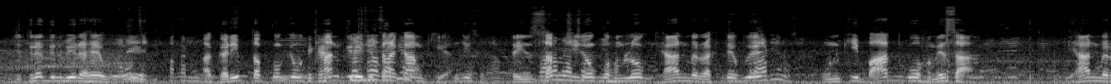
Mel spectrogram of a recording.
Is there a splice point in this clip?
yes; 1 cut; at 1.3 s

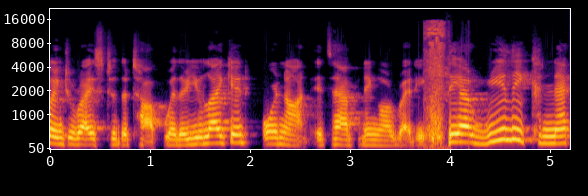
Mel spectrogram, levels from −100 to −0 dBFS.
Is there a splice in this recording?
yes; 1 cut; at 4.0 s

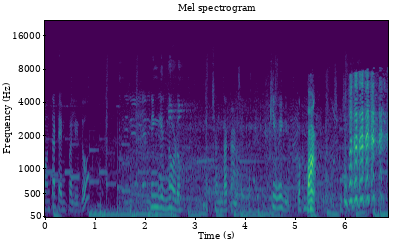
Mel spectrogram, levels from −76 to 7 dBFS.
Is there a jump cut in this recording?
yes; 1 cut; at 1.5 s

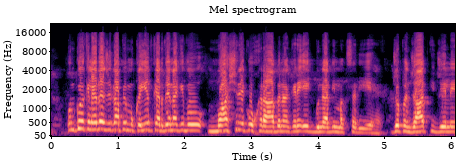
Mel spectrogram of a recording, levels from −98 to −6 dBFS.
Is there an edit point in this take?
yes; 1 cut; at 5.1 s

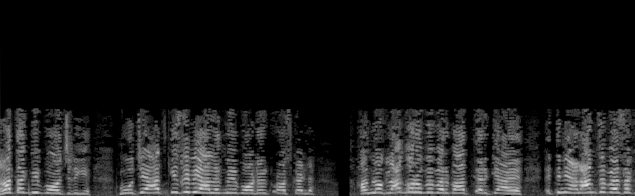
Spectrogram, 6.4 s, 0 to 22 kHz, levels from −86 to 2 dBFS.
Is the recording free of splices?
no; 1 cut; at 3.4 s

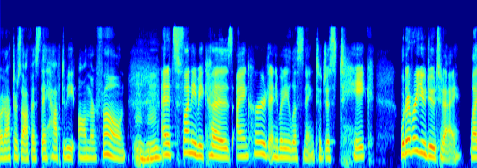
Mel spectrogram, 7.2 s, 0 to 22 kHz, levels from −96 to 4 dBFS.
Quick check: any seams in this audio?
no; 0 cuts

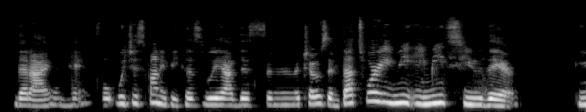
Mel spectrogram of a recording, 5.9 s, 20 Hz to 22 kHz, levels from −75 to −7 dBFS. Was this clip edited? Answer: yes; 2 cuts; at 1.0 s, 3.4 s

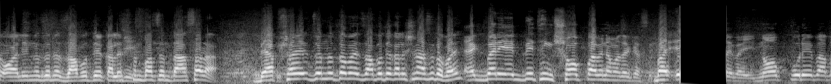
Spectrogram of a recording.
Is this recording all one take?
no; 1 cut; at 6.9 s

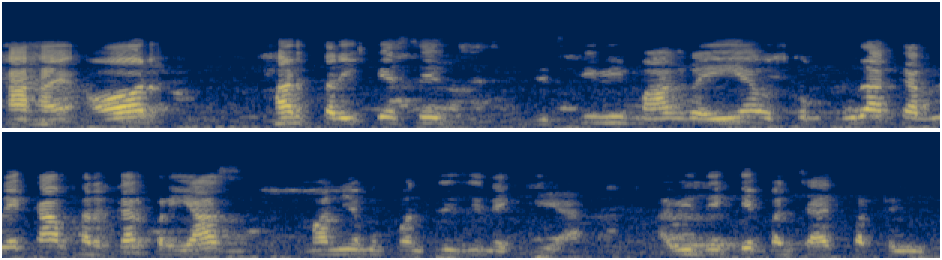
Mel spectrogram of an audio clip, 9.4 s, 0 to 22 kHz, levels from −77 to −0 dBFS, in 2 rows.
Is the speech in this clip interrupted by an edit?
no; 0 cuts

